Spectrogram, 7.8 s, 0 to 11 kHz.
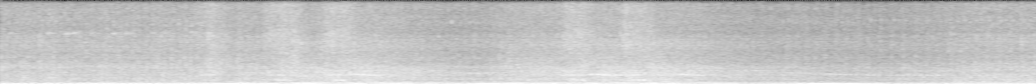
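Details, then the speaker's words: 1935 Ford 3-window hot rod, 327 V8 with six 2-barrel carbs and a 4-speed, after re-tightening the loose throttle linkage with thread lock: a big V8 rumble that picks up cleanly on repeated throttle blips with no stumble or hesitation. "okay so safe to say it works I'm just gonna maybe go through a few more of them and just double check it but I seem to be happy with the progress of that so far so everything seems to be working as one"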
